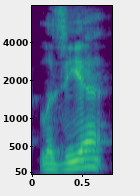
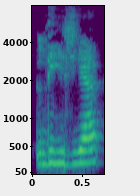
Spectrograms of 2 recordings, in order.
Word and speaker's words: Ligia: And today I'm very excited to be speaking with Lizia. Did I pronounce it correct? No, it's Ligia.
